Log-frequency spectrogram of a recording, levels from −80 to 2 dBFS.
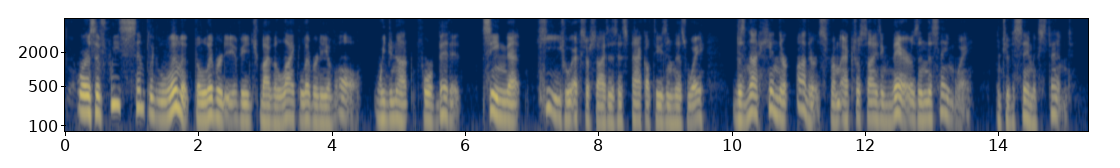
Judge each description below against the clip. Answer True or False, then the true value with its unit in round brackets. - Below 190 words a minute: True (180 wpm)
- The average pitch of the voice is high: False (130 Hz)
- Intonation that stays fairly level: False (4.0 semitones)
